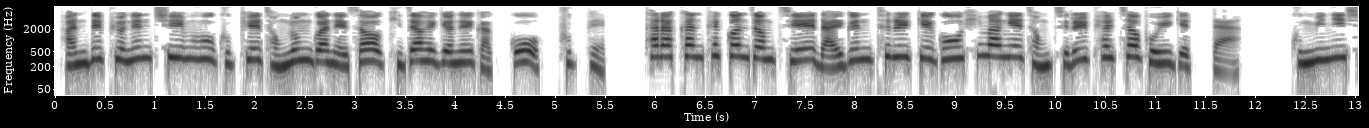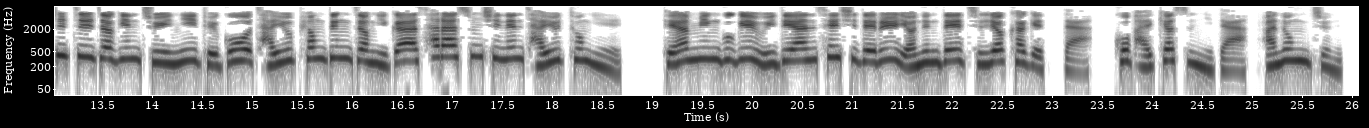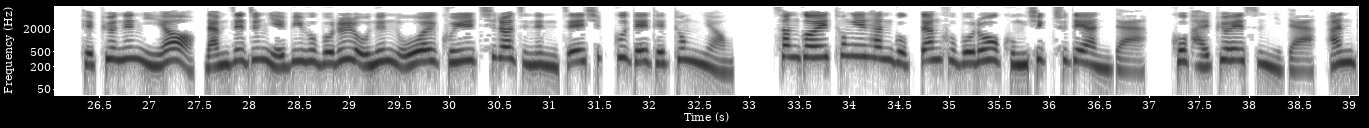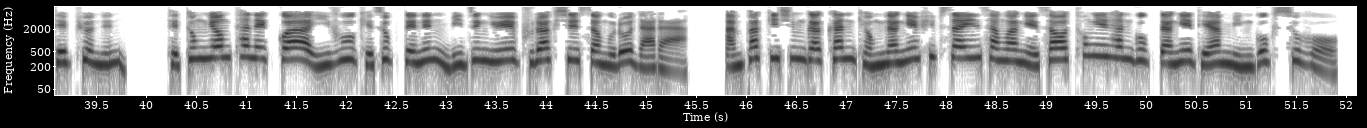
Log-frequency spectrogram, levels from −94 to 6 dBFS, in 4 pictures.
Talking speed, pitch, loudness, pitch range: 245 characters per minute, 280 Hz, -19 LUFS, 235-320 Hz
